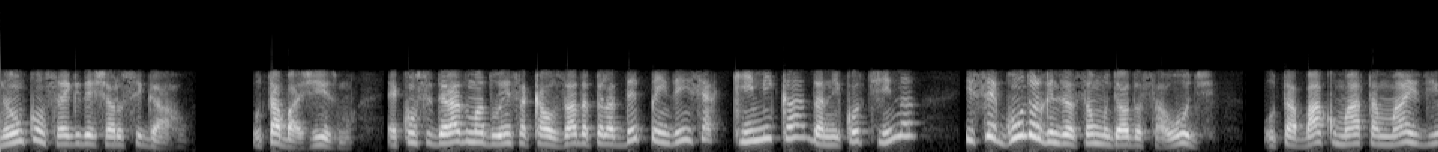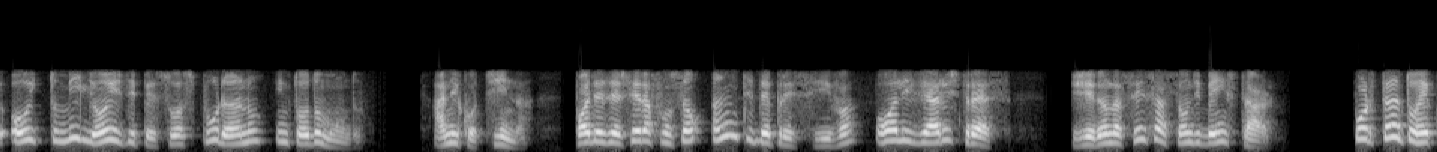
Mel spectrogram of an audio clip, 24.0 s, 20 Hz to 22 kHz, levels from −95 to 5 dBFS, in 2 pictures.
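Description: Nothing stood out on listening to this speech recording; it sounds like an ordinary telephone-line call carried over G.711 coding.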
